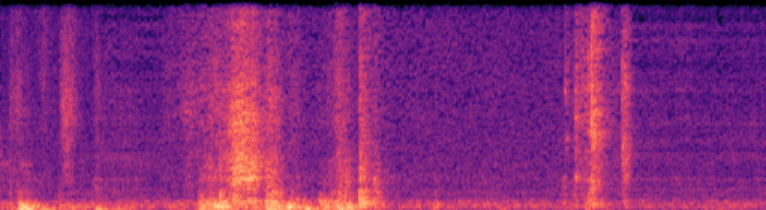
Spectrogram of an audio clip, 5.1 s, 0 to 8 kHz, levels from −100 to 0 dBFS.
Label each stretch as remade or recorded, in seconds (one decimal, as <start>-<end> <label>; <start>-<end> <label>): 0.0-0.6 recorded; 0.6-1.1 remade; 1.1-4.2 recorded; 4.2-5.1 remade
